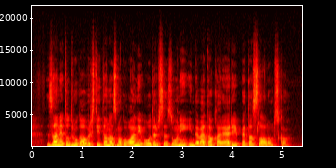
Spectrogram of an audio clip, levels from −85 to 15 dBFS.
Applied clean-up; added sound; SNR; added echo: none; none; none; none.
